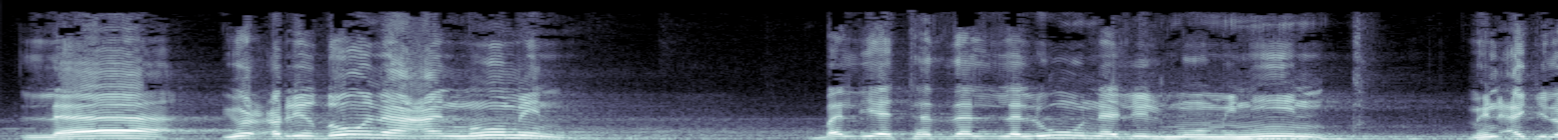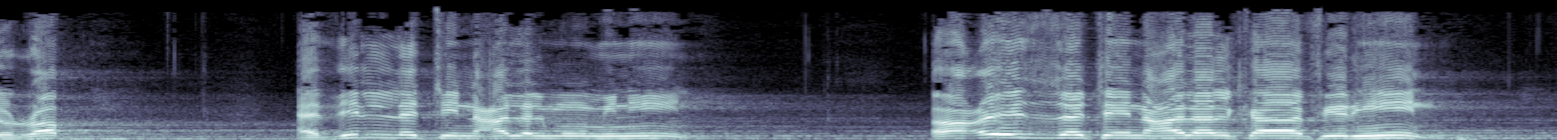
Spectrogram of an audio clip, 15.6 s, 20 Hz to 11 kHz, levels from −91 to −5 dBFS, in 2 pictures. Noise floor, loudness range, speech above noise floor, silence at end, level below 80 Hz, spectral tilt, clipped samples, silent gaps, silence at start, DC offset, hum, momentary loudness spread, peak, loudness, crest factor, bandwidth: -40 dBFS; 5 LU; 27 dB; 0.05 s; -52 dBFS; -4.5 dB/octave; under 0.1%; none; 0.1 s; under 0.1%; none; 19 LU; 0 dBFS; -13 LUFS; 14 dB; 11 kHz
